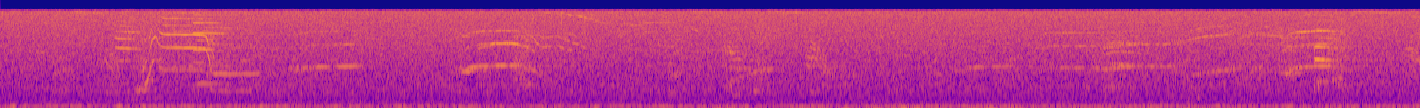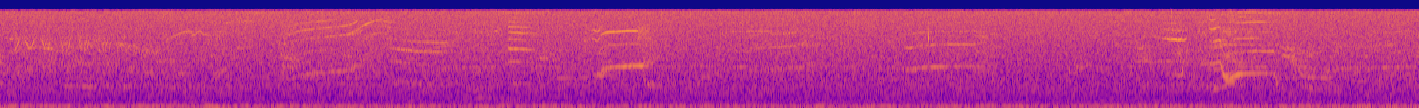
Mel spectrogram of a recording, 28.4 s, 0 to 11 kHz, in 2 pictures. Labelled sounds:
0.7	3.7	killer whale, northern resident, 0.99 to 7.5 kHz
4.6	5.3	killer whale, northern resident, 0.99 to 4.2 kHz
6.4	6.7	killer whale, northern resident, 5.2 to 5.4 kHz
7.3	7.8	killer whale, northern resident, 1.0 to 1.3 kHz
10.4	11.4	killer whale, northern resident, 1.2 to 3.9 kHz
11.8	13.4	killer whale, northern resident, 0.96 to 4.8 kHz
13.7	14.0	killer whale, northern resident, 7.2 to 7.5 kHz
15.5	16.3	killer whale, northern resident, 2.0 to 4.1 kHz
17.1	17.8	killer whale, northern resident, 0.93 to 5.9 kHz
18.1	18.7	killer whale, northern resident, 2.1 to 3.0 kHz
19.2	19.6	killer whale, northern resident, 2.2 to 7.5 kHz
20.1	20.7	killer whale, northern resident, 0.96 to 4.2 kHz
21.5	22.3	killer whale, northern resident, 2.1 to 4.1 kHz
23.2	24.0	killer whale, northern resident, 1.2 to 4.1 kHz
25.8	27.0	killer whale, northern resident, 0.80 to 7.6 kHz

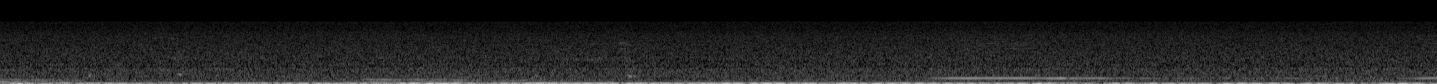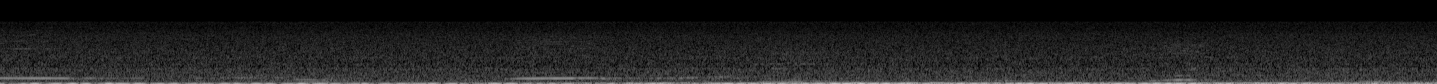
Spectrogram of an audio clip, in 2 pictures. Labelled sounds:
14.5	14.7	humpback whale, 1.95 to 2.05 kHz

